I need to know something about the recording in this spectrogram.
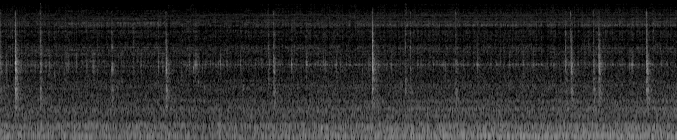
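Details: PC making sharp irregular ticks and crackles, about one or two a second, over a steady fan hum; source unknown; crackling and ticking noise.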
